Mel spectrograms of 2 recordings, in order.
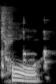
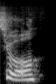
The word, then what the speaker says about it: Tul: I said it wrong with Lyndon. It's not Tul. Tul. It is Tul.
